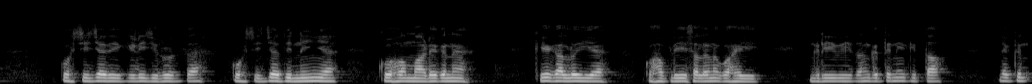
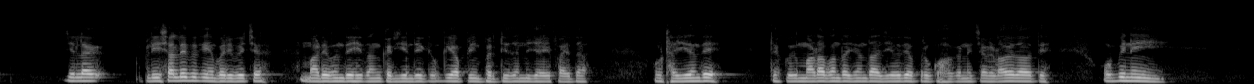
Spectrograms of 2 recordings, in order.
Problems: low volume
